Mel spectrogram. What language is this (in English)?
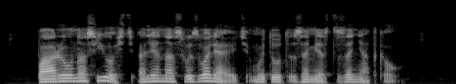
Belarusian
